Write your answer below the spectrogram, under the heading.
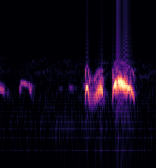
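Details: Spotted dove coo in the 'giọng thổ' voice, played as a lure to set doves cooing: faint introductory notes, then a hooked coo followed by a long, loud, rounded coo.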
